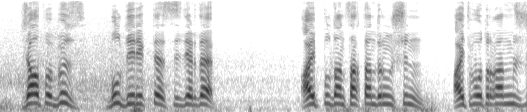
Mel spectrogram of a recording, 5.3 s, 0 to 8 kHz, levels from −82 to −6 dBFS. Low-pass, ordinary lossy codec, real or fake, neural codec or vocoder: none; none; real; none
